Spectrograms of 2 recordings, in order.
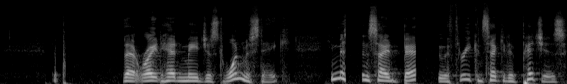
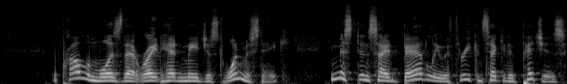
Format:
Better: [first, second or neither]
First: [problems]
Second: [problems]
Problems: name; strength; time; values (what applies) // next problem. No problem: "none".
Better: second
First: audio cutting out; at 0.5 s for 0.5 s, at 3.5 s and at 4 s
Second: none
